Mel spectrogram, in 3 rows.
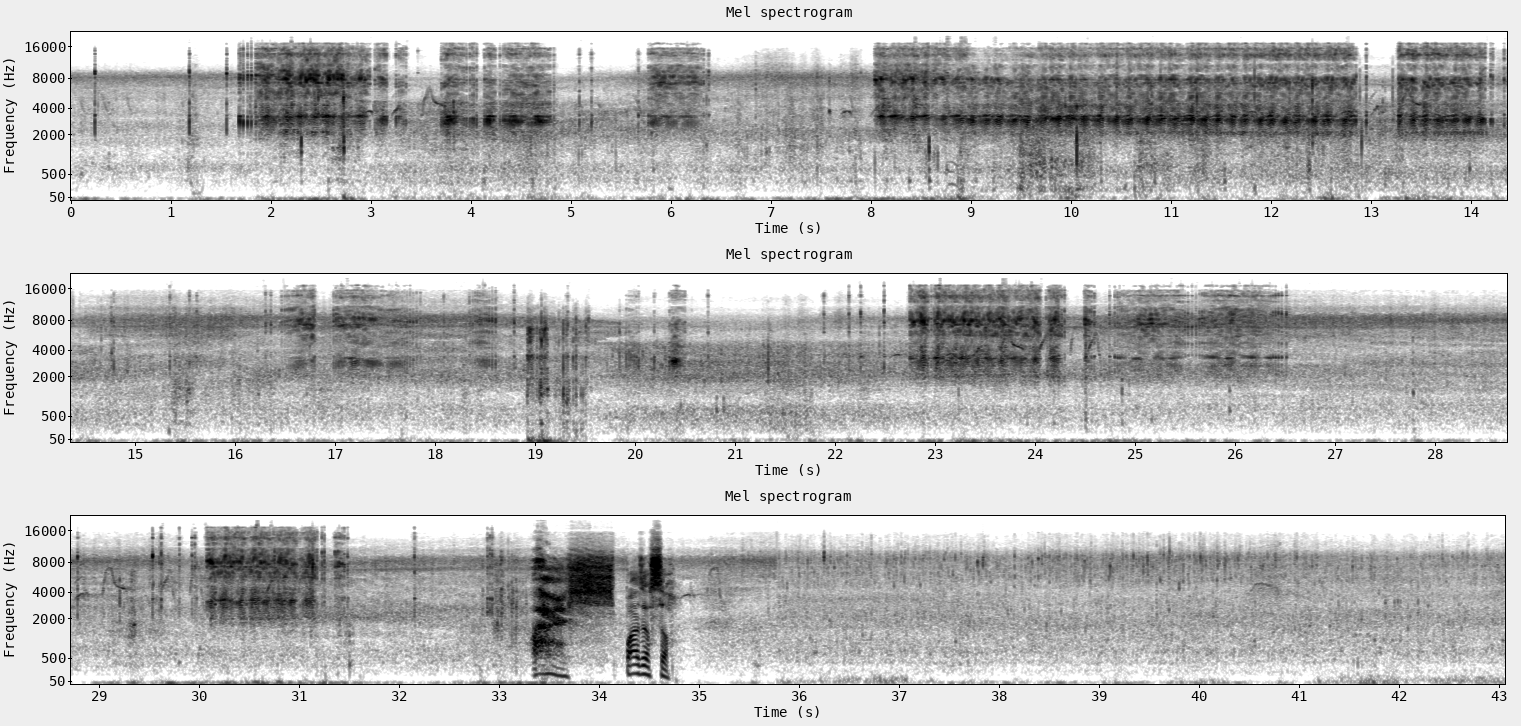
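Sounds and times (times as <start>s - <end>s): fishing reel ratcheting: 1.5s - 21.0s, 21.7s - 33.3s.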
